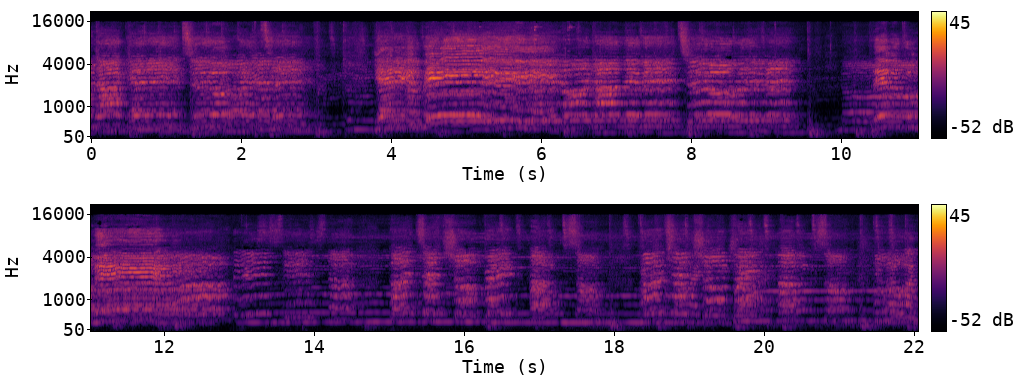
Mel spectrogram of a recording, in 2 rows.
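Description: Women's a cappella group singing in close harmony with no instruments. From about 13 seconds in, one low held note runs under the voices alongside short percussive clicks in a steady rhythm.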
